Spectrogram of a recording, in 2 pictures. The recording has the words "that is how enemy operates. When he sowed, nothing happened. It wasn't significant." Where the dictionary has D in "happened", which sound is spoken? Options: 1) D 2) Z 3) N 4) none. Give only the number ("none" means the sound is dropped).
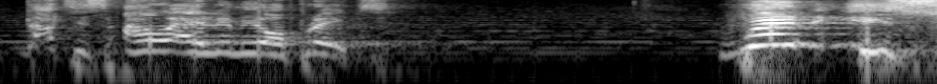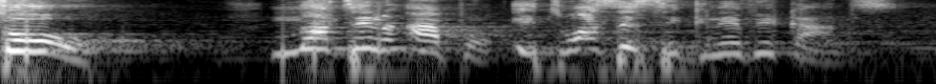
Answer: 4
